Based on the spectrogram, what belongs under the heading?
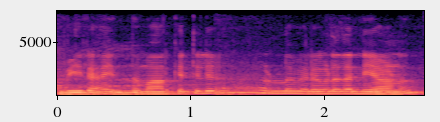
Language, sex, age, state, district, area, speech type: Malayalam, male, 45-60, Kerala, Wayanad, rural, spontaneous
